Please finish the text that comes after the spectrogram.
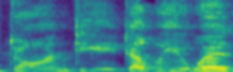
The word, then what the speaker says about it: Daw: are getting better together I am Don Daw not Don or Donna which people depending on what side of the country you're on seem to mispronounce uh dawn like the morning the recovery lady and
